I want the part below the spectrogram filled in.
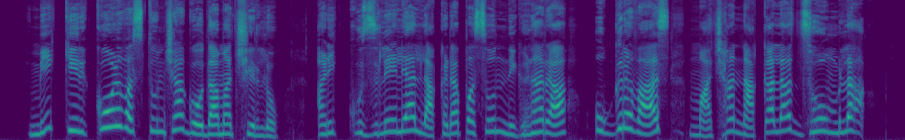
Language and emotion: Marathi, disgusted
